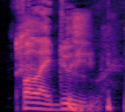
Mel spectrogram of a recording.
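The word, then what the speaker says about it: Folie à Deux: Yeah, look, we've got The Joker, Folie d'Or. Is that how you say it? – Folie d'Or.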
